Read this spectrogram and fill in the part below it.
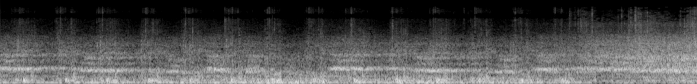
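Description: A crowd of fans chants loudly in unison outdoors.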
